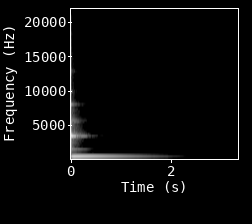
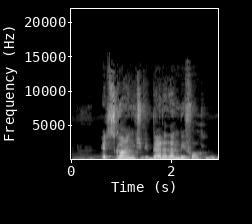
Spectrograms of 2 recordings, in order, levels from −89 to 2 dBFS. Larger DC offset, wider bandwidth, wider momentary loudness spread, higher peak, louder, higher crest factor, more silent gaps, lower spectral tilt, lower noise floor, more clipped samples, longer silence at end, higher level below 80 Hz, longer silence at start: neither; second, 8.6 kHz vs 14 kHz; first, 23 LU vs 10 LU; about the same, -6 dBFS vs -8 dBFS; about the same, -27 LUFS vs -27 LUFS; first, 26 dB vs 18 dB; neither; second, 2.5 dB/octave vs -5 dB/octave; first, -76 dBFS vs -49 dBFS; neither; first, 2.15 s vs 0 s; second, -86 dBFS vs -46 dBFS; second, 0 s vs 0.2 s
